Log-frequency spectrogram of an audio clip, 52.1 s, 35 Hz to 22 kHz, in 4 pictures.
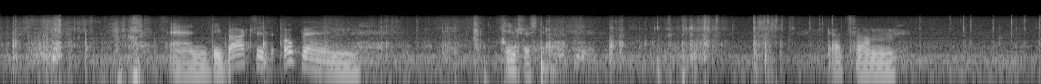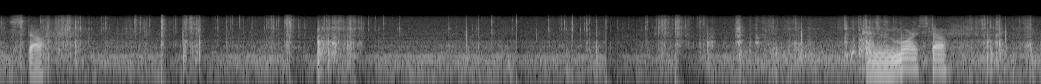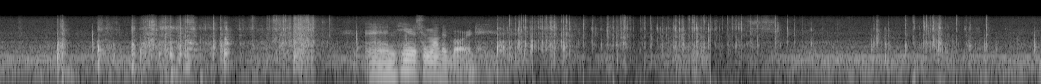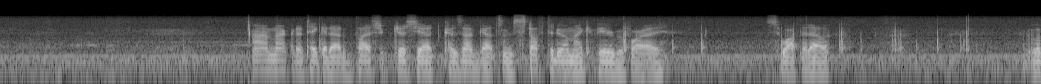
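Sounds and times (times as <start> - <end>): faint steady hum: 0.0 - 52.0
packaging rustling and clicking: 7.6 - 10.5, 11.8 - 24.2, 25.2 - 26.0, 27.2 - 30.2, 32.2 - 38.4
plastic wrapping crinkling: 7.6 - 10.5, 11.9 - 18.1, 18.8 - 24.2, 27.2 - 30.2, 32.2 - 38.4.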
